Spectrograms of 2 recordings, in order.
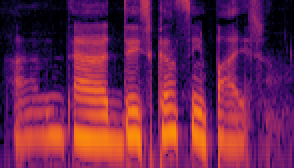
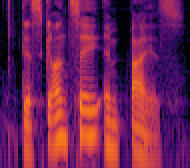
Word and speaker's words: Descanse en paz: How do we say this? – Descanse en paz. – Descanse en paz. – Yep. – Descanse en paz.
